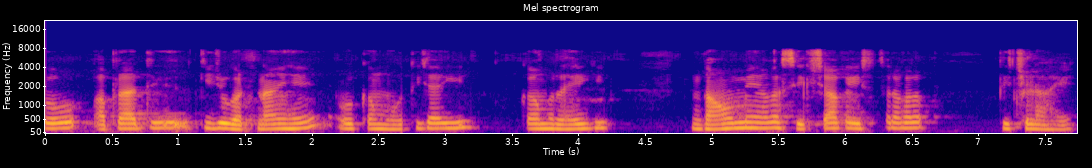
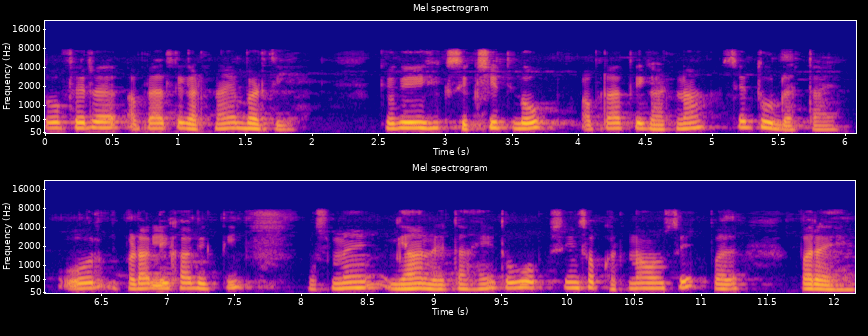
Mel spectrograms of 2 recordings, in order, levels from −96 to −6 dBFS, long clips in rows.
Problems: background sounds at intervals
